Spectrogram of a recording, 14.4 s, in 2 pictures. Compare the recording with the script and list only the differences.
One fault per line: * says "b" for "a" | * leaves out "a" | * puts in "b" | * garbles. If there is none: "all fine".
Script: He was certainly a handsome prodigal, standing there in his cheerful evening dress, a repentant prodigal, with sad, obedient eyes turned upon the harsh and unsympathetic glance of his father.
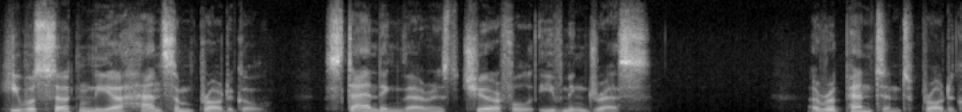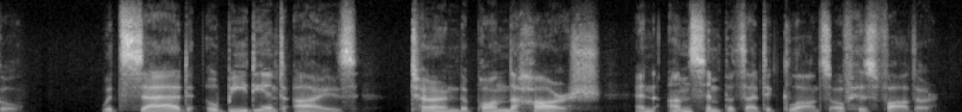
all fine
